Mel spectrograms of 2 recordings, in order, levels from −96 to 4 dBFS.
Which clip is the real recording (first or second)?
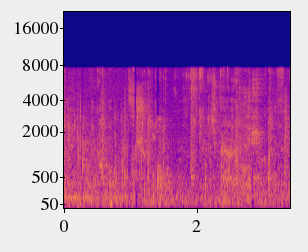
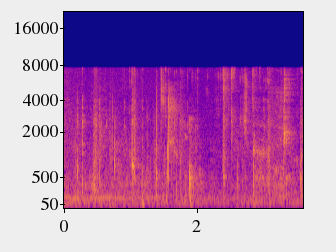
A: second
